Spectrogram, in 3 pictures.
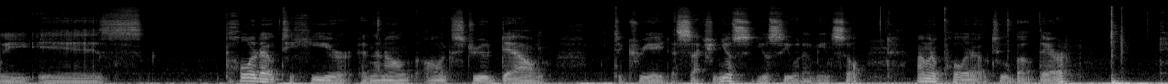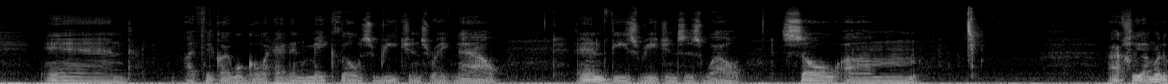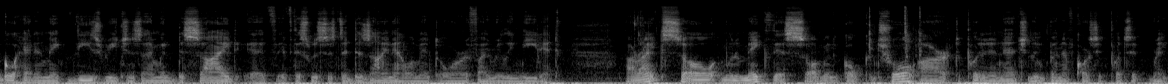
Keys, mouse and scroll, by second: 9.4-11.1 middle drag, 11.1 a, 28.1-29.6 middle drag, 32.4 ctrl+r.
